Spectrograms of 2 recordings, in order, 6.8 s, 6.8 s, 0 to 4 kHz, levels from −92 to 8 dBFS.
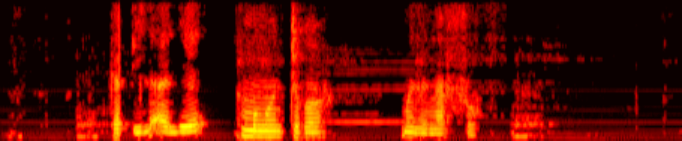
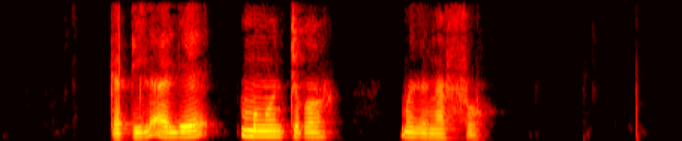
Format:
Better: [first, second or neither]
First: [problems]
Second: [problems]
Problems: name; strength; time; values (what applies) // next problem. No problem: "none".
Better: second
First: noise reduction (classical method spectral subtraction)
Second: none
